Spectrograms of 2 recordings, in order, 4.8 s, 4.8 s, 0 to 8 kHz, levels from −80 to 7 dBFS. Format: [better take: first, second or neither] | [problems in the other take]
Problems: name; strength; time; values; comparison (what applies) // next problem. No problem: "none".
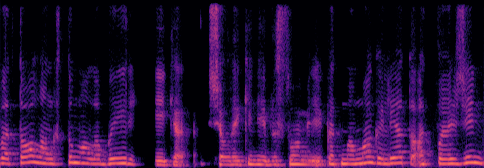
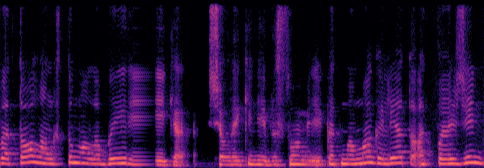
second | noise reduction (neural mask model Resemble Enhance denoiser)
